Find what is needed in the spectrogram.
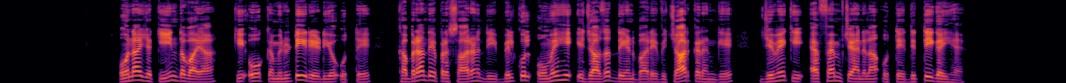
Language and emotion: Punjabi, neutral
